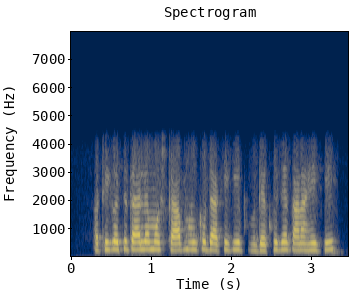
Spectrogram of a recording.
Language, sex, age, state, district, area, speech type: Odia, female, 45-60, Odisha, Sambalpur, rural, conversation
